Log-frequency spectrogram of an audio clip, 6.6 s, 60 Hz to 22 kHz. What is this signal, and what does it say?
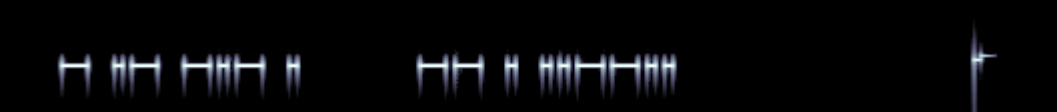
Morse code, heard as a keyed tone, about 21 wpm, 700 Hz. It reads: TAKE ME?
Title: 2x Word-Spacing - Sentences from Top 200 Words - 22wpm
